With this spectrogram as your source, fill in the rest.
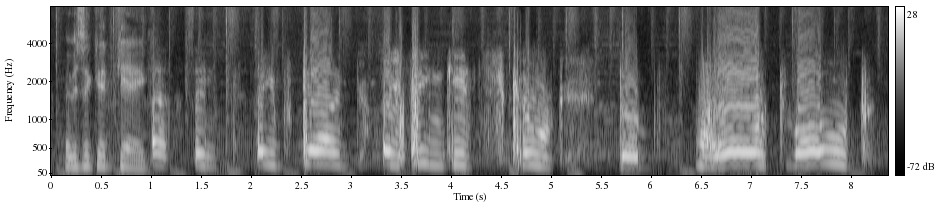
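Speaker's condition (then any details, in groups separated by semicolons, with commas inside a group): Cerebral palsy; wheelchair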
